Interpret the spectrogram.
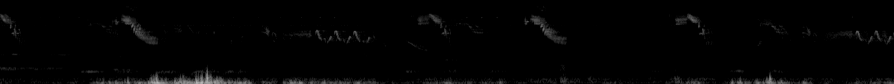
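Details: Blue-black grassquit, free bird singing in dispute with a caged bird: repeated high sharp downslurred buzzy phrases from more than one bird, over low thumps and rumbling background noise.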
